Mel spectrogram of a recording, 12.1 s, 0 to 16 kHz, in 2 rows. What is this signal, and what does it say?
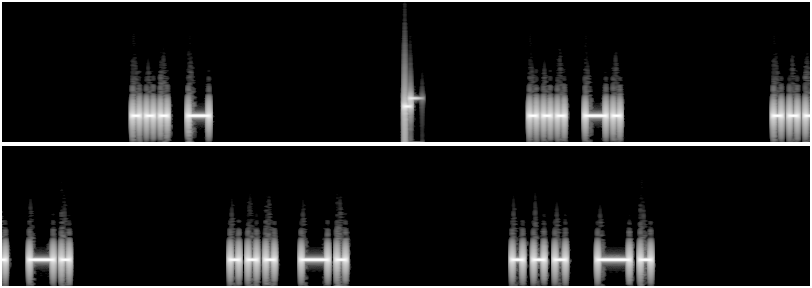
Morse code, heard as a keyed tone, about 20 wpm, 700 Hz. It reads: ST SN SN SN SN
